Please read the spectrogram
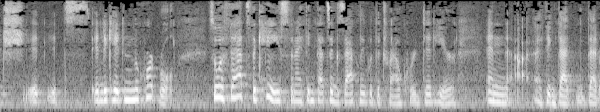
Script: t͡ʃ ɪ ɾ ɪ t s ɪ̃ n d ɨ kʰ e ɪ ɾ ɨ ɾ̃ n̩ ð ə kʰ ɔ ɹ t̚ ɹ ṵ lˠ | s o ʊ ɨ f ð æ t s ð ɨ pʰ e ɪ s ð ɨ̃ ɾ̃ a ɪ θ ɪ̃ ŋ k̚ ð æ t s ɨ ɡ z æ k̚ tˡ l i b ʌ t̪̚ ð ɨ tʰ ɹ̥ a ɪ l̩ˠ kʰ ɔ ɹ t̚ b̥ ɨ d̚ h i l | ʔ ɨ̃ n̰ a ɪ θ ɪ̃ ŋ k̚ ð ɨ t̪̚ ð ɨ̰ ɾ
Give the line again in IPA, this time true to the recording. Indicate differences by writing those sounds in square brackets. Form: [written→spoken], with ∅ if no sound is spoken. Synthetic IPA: t͡ʃ ɪ ɾ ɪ t s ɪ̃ n d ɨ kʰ e ɪ ɾ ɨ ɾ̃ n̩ ð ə kʰ ɔ ɹ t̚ ɹ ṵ lˠ | s o ʊ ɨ f ð æ t s ð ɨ [pʰ→kʰ] e ɪ s ð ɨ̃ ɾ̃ a ɪ θ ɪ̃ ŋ k̚ ð æ t s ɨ ɡ z æ k̚ tˡ l i [b→w] ʌ t̪̚ ð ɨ tʰ ɹ̥ a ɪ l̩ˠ kʰ ɔ ɹ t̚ [b̥→d̥] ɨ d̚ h i [l→ɹ] | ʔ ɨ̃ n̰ a ɪ θ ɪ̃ ŋ k̚ ð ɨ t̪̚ ð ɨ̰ ɾ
